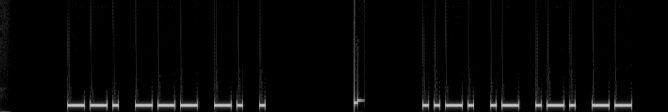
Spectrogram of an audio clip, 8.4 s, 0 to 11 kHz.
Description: Morse code, heard as a keyed tone, about 17 wpm, 700 Hz. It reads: GONE FARM
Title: Sentences from Top 1200 Words - New Word Drill Alt - 17wpm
